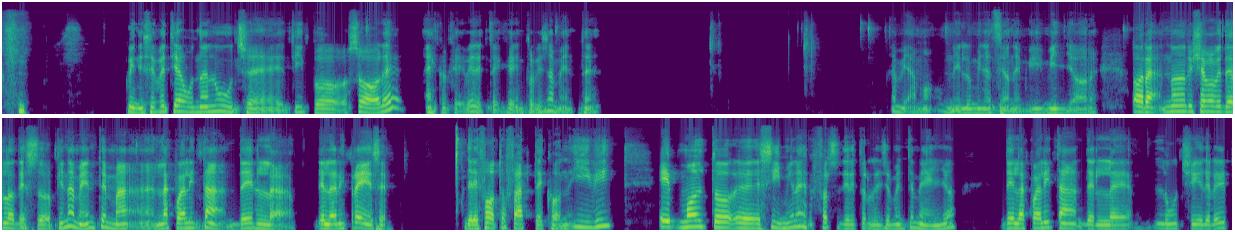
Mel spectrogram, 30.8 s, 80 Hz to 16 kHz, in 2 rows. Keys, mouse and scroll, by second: 6.0 click, 8.8 g, 11.0 middle click, 13.0 scroll up 2, 13.2 shift+middle click, 14.3 scroll up 2, 15.3 middle click, 17.3-18.2 scroll down 3, 24.4-24.8 scroll up 2, 25.1-25.8 scroll up 2, 25.8-26.5 scroll down 2, 26.5 middle click.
